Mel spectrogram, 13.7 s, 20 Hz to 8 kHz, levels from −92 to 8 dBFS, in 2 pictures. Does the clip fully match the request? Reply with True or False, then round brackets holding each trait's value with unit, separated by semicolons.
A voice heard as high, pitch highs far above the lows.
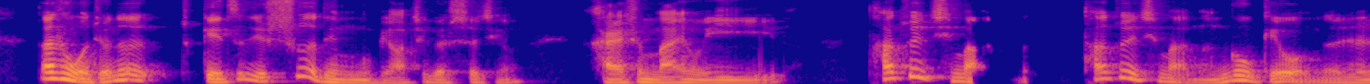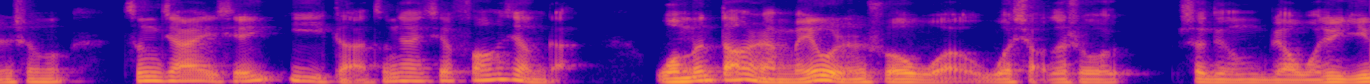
False (110 Hz; 8.1 semitones)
